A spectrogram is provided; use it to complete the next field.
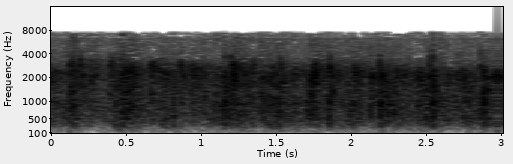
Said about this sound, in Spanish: Amén, le damos un aplauso a Jesús. Amén. Gloria a su nombre.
